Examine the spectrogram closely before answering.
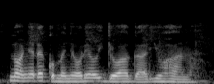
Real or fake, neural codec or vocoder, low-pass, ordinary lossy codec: real; none; 7.2 kHz; none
